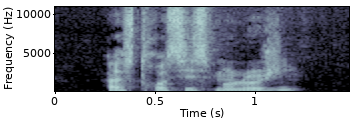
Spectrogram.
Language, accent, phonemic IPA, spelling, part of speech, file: French, France, /as.tʁo.sis.mɔ.lɔ.ʒi/, astrosismologie, noun, LL-Q150 (fra)-astrosismologie.wav
- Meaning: astroseismology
